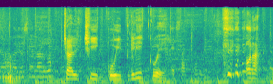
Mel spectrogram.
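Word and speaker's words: Chalchiuhtlicue: Chalchicuitlicue. Exactamente. Ahora, ¿pronúncialo usted?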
